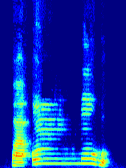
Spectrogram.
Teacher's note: Ummu, mim tasdid itu gunnah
